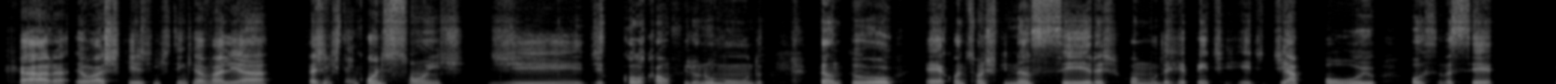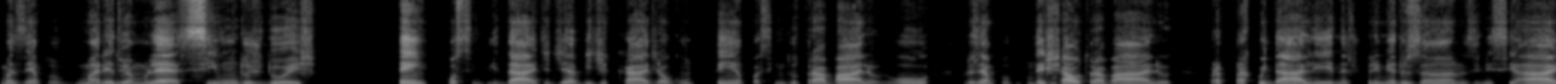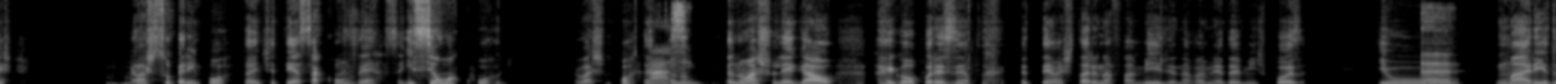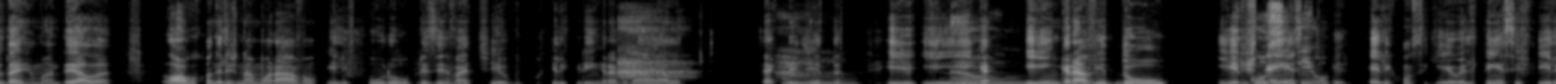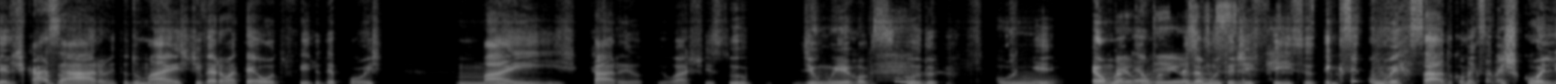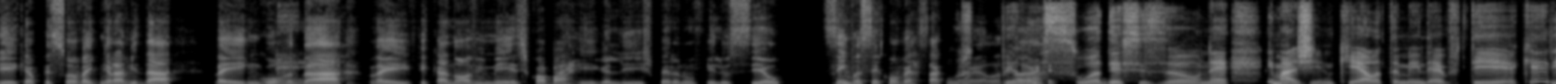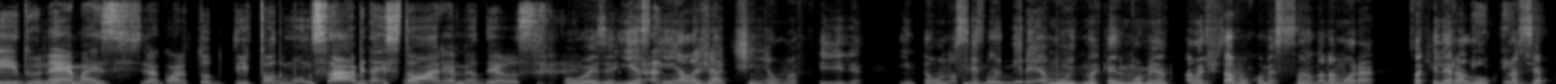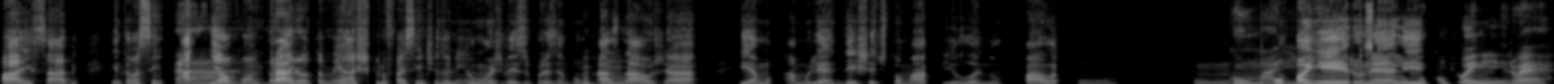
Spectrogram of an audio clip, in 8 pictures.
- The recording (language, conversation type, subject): Portuguese, podcast, Como você decide se quer ter filhos ou não?
- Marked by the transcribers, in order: tapping; chuckle; chuckle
